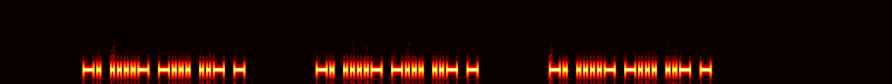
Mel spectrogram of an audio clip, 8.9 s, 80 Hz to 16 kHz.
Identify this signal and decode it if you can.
Morse code, heard as a keyed tone, about 36 wpm, 700 Hz. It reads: N4BUT N4BUT N4BUT
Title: USA Call Signs - 5 Characters - Repeated 3x - 35wpm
